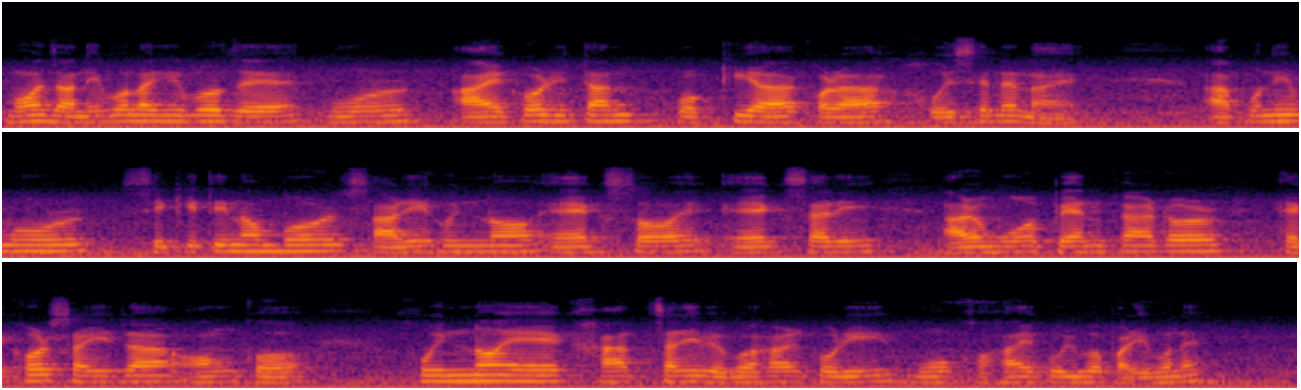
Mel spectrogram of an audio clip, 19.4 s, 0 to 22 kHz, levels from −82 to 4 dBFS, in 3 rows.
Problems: none marked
